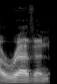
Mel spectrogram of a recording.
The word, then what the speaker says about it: Revan: Yeah, Revan.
